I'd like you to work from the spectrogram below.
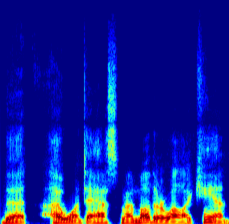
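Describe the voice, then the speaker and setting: This man talks very fast in a dark, mellow tone. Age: 60s. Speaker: keynote speaker. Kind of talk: keynote talk. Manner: halting, many repeated words.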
